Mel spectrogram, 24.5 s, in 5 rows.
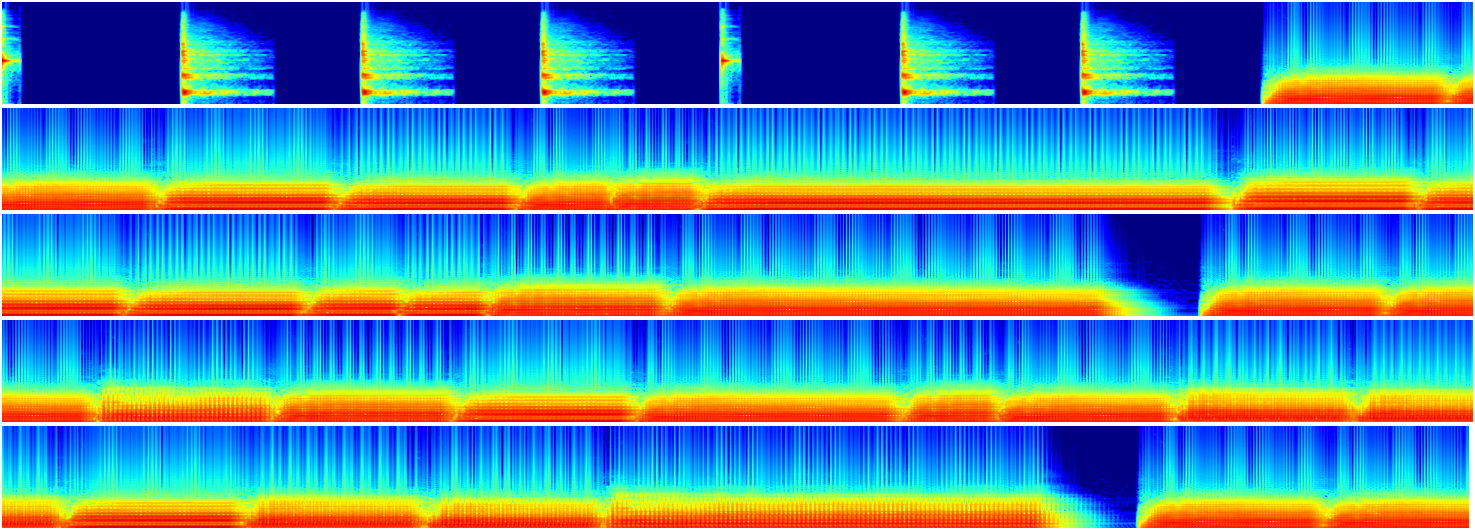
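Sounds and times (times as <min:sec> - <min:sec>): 
tuba: 0:04.2 - 0:24.5.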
